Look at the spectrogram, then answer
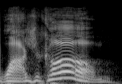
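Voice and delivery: loud, very slow drawn-out deacon question. Retold or imitated. Deacon quizzing the kneeling boy, slow and loud. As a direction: drag it out like a stern deacon.

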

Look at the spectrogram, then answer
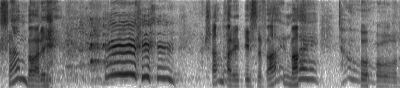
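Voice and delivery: slow, slurred sedated mumble; drugged drowsy plea. Retold or imitated. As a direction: let the drug pull the words down. They stick a needle in my arm.

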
